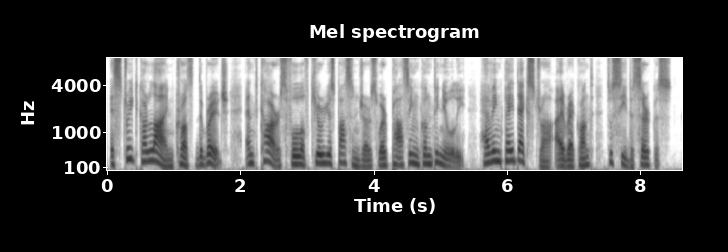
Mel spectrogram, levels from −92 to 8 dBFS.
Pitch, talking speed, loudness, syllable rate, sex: 160 Hz, 175 wpm, -19 LUFS, 5.2 syllables/s, male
